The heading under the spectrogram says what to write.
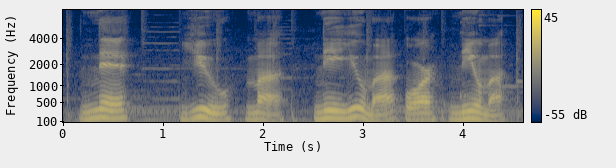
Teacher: these two vowels in a row do not create a diphthong. So it is ne, u, ma, neuma, or pneuma, which is spirit.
